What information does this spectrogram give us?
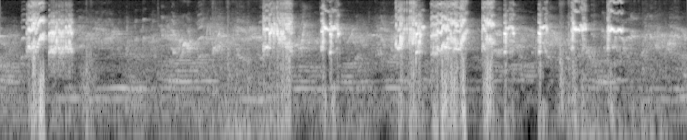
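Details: Group of lovebirds newly let into their colony in Germany for the summer season; piercing, scratchy chirps repeated in rapid irregular bursts from several birds, with soft background murmur.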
